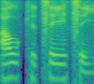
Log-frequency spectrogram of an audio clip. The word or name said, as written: alcatate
